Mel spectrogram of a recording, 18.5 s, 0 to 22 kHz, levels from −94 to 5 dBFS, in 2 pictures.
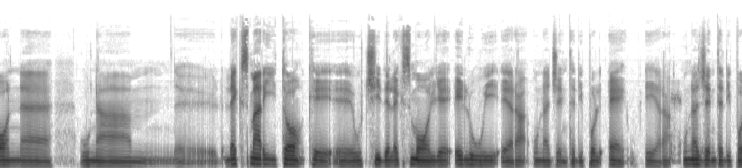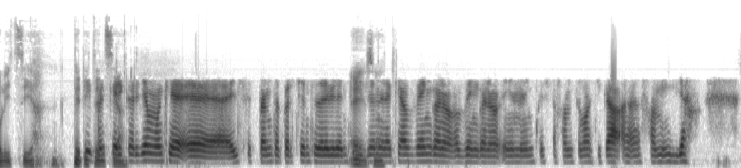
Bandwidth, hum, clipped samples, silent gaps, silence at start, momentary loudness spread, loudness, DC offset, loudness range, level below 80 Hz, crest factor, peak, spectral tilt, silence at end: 11.5 kHz; none; under 0.1%; none; 0 s; 13 LU; -21 LUFS; under 0.1%; 6 LU; -50 dBFS; 20 dB; -2 dBFS; -6.5 dB/octave; 0.05 s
